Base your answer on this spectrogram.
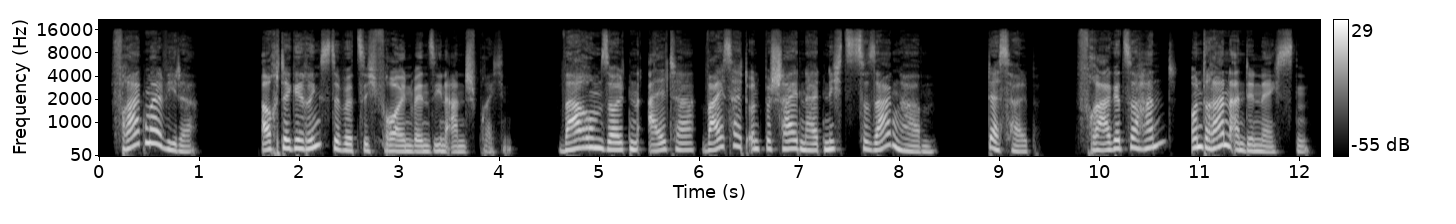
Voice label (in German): Werbung Dynamisch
